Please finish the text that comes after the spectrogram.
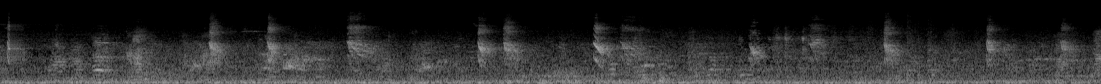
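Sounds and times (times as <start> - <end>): low background rumble: 3.8 - 11.0
birds calling: 4.7 - 11.0.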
